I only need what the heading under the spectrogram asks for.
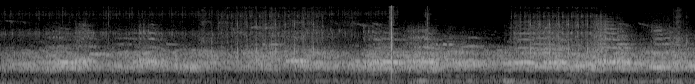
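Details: Common cranes calling at sunrise in the wet Tister Bauernmoor. Loud trumpeting honks swell and fade in waves over a constant chorus of distant cranes, with a brief sharp click near the middle.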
